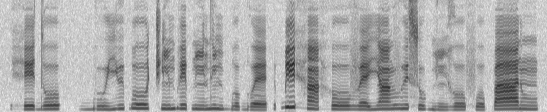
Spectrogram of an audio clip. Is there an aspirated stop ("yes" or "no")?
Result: no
